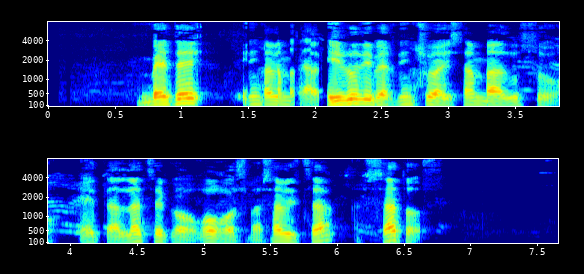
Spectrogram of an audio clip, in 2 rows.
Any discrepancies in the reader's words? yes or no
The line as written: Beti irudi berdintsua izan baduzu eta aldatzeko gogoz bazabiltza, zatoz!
yes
